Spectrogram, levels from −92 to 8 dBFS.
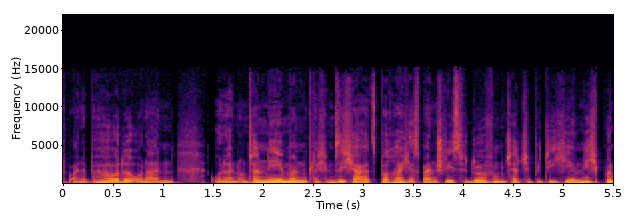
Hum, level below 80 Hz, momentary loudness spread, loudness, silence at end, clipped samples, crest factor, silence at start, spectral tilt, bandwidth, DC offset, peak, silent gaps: none; -54 dBFS; 11 LU; -19 LUFS; 0 s; under 0.1%; 14 dB; 0 s; -7.5 dB/octave; 14 kHz; under 0.1%; -4 dBFS; none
